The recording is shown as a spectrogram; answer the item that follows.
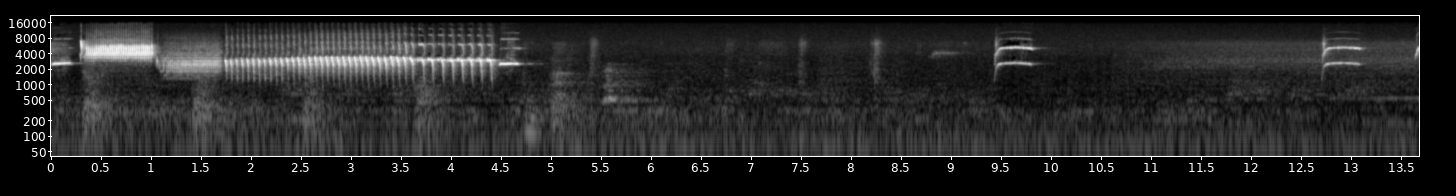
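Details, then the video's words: Belgian canary singing a varied, harmonious song that moves gradually from one note to the next: loud, high, rapid buzzy trills for about four seconds, then near silence broken by two brief whistled notes around nine and thirteen seconds. "Como canta este Canário Belga!"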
